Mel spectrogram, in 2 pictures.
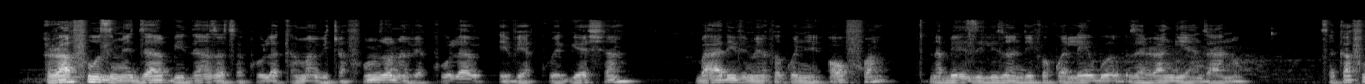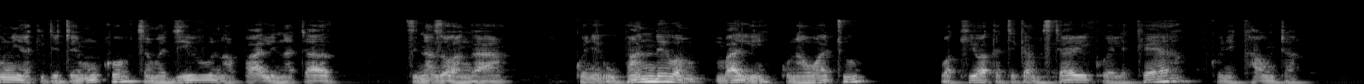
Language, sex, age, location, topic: Swahili, male, 18-24, Nairobi, finance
